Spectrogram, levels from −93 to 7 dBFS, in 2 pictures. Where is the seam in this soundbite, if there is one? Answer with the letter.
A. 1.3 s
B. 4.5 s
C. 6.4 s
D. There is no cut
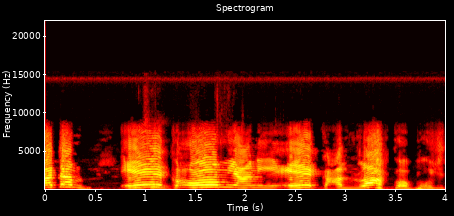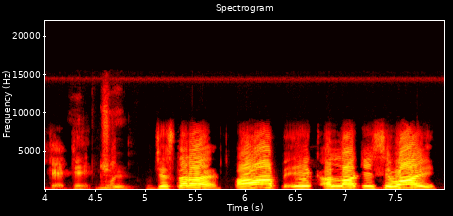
B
